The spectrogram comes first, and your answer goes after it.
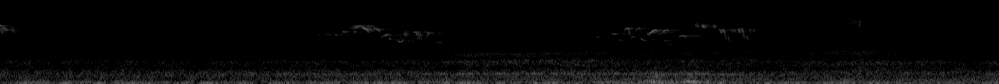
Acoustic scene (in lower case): park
